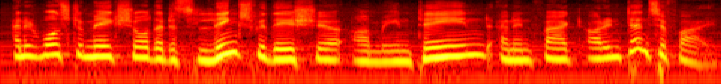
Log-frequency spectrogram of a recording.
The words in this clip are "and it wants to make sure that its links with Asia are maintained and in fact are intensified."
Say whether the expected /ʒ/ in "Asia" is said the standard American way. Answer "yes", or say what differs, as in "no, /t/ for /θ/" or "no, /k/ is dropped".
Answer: no, /ʃ/ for /ʒ/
